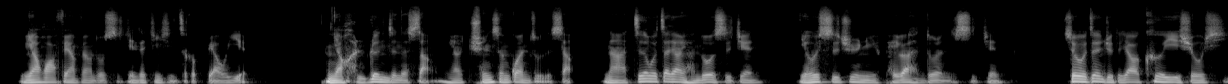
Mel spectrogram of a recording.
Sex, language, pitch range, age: male, Chinese, 95-130 Hz, 20-39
